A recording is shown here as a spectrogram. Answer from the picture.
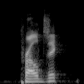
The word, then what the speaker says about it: Preldzik: Preldzik. P-R-E-L-D-Z-I-K. – It was three syllables the first time you said it.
